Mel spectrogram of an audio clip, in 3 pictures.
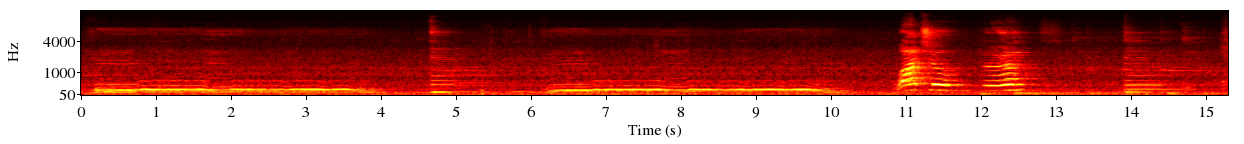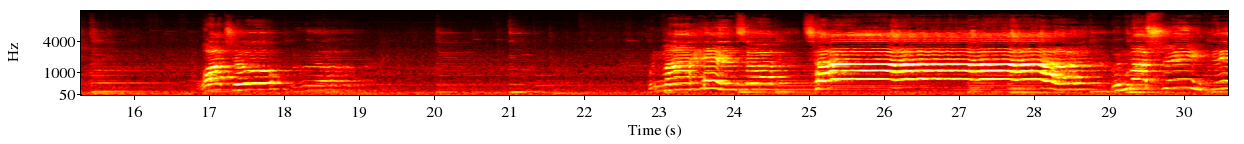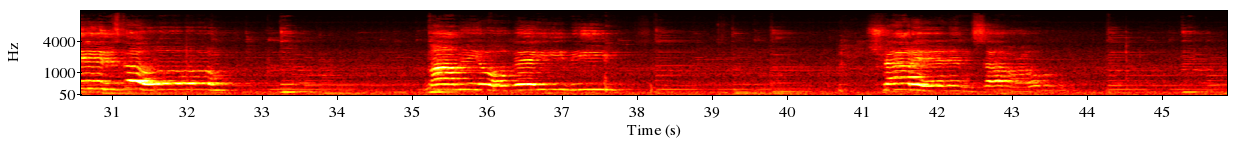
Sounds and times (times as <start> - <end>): Music: 12.4 - 40.4, 44.2 - 45.8.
